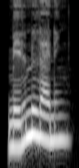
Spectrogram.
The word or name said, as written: mellemlanding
